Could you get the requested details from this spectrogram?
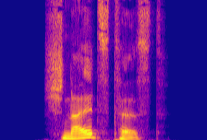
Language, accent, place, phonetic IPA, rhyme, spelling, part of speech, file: German, Germany, Berlin, [ˈʃnalt͡stəst], -alt͡stəst, schnalztest, verb, De-schnalztest.ogg
- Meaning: inflection of schnalzen: 1. second-person singular preterite 2. second-person singular subjunctive II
